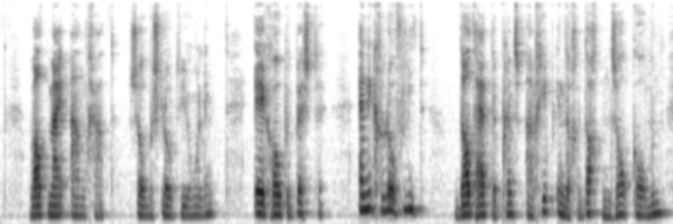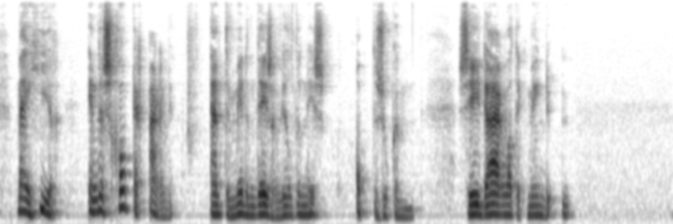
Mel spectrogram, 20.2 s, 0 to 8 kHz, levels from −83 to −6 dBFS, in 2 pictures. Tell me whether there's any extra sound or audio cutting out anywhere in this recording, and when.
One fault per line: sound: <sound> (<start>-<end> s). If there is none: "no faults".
no faults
